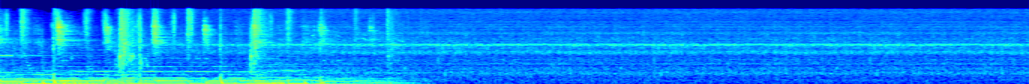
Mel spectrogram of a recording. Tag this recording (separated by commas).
Bus, Vehicle, Music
